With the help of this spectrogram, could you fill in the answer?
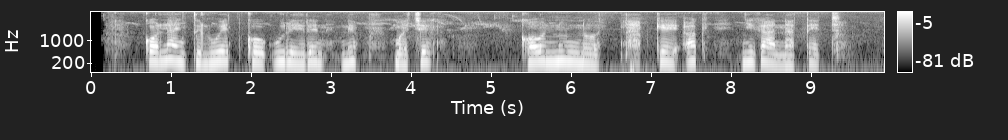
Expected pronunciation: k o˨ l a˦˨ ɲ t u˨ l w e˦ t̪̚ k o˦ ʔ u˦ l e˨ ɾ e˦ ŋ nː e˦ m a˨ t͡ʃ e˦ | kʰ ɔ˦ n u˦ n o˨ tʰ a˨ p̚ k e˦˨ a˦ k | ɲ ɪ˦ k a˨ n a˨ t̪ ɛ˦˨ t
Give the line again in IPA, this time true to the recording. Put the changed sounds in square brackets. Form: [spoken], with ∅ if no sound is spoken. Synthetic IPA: k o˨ l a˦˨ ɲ t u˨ l w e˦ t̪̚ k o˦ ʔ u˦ [ɾ] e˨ ɾ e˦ [n] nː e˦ m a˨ t͡ʃ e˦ | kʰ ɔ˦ n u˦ n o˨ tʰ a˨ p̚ k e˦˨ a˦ k | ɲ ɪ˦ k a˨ n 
